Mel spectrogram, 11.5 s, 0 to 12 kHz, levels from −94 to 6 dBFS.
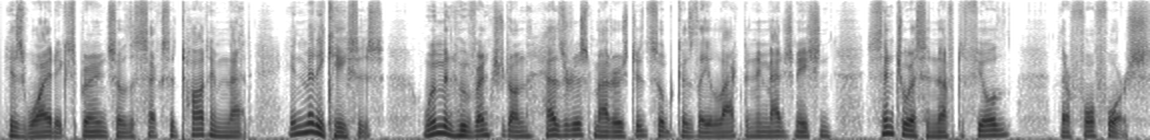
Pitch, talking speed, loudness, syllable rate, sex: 115 Hz, 170 wpm, -19 LUFS, 5.5 syllables/s, male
